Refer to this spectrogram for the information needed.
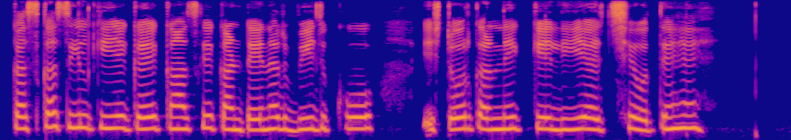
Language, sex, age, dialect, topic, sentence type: Hindi, female, 25-30, Awadhi Bundeli, agriculture, statement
